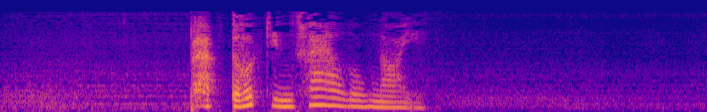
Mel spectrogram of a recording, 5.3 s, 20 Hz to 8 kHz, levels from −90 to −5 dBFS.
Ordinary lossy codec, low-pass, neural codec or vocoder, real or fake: MP3, 24 kbps; 7.2 kHz; codec, 16 kHz in and 24 kHz out, 0.6 kbps, FocalCodec, streaming, 2048 codes; fake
